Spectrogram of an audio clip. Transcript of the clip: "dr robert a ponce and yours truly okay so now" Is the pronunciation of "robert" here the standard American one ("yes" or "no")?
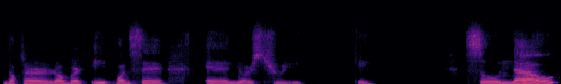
yes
